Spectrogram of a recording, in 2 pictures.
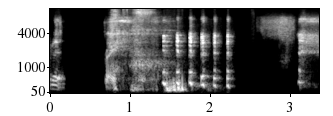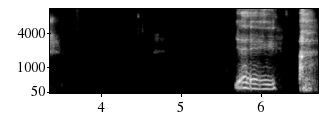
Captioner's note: laughter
